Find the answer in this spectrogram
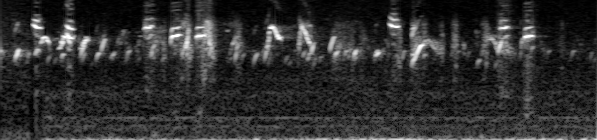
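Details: Wild European goldfinch giving a lively high-pitched song of bright chirps, short slurred whistles and twitters in quick succession over a low background rumble.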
